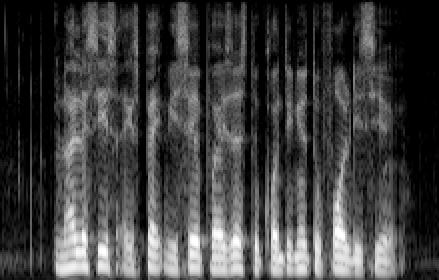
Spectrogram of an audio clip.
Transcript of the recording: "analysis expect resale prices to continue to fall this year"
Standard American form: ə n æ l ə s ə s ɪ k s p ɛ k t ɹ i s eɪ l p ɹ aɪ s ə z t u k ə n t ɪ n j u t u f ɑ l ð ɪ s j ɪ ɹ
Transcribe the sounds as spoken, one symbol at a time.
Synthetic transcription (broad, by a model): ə n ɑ l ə s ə s ɪ k s p ɛ k t w i s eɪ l p ɹ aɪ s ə s t u k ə n t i n j u t u f ɑ l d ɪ s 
